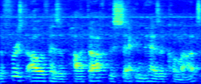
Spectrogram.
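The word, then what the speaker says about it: פתח: That's called a patakh. Everybody pronounces that as a simple ah. In English, that would be the ah as in pot.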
